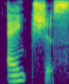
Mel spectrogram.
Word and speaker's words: anxious: And if it's the adjective, then anxious, the same thing, the ng, anxious.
